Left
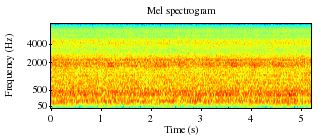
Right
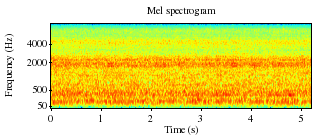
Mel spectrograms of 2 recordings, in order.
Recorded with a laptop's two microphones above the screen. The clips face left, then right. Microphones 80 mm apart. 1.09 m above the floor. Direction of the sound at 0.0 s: 50° right (ahead or behind).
